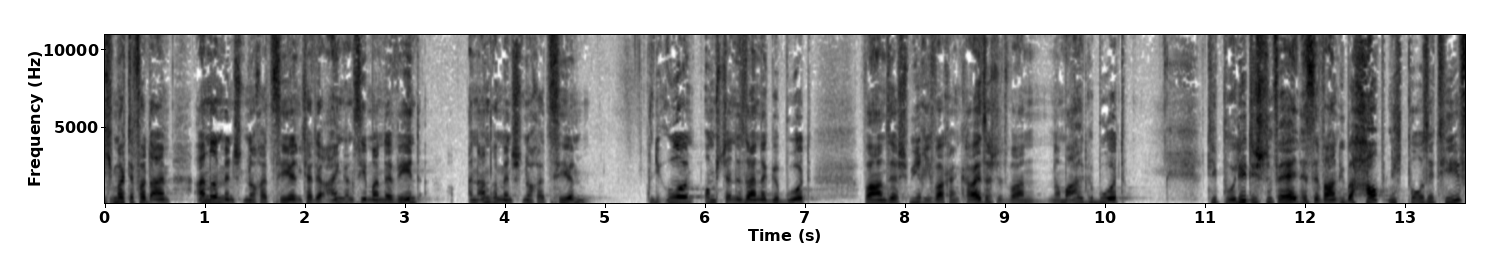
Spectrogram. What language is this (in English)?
German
